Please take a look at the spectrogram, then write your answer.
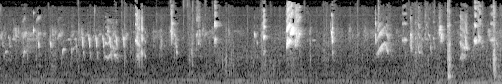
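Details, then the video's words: Shrill lovebird calls: a quick run of short repeated chirps, then louder rising squeaks and single piercing notes spaced irregularly, with a faint low hum in the background. "Love Birds Nature Sound"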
